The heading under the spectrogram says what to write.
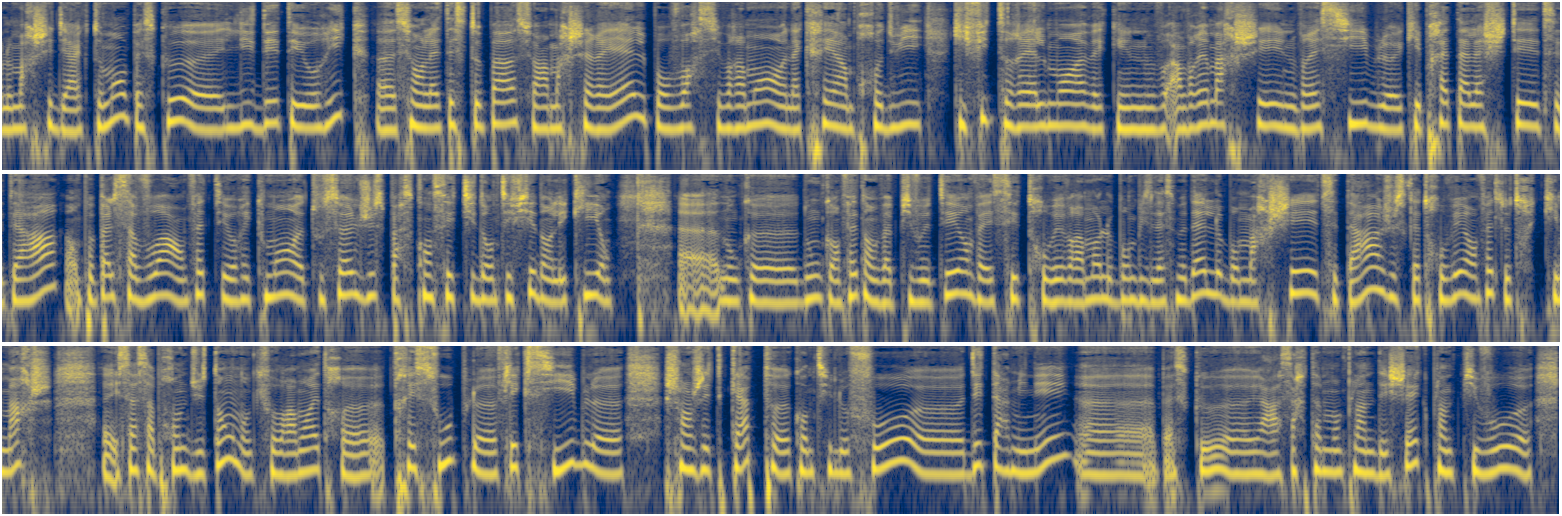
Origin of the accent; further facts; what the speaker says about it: Tunisia; Je suis tunisienne. Ma famille est vraiment 100% fonctionnaire.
